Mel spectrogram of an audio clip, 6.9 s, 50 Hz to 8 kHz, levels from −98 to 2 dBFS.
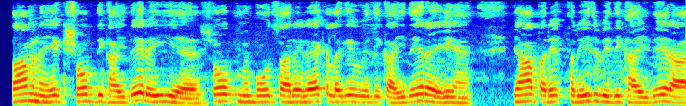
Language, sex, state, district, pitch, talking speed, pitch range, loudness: Hindi, male, Haryana, Jhajjar, 175 Hz, 225 wpm, 160-180 Hz, -14 LUFS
